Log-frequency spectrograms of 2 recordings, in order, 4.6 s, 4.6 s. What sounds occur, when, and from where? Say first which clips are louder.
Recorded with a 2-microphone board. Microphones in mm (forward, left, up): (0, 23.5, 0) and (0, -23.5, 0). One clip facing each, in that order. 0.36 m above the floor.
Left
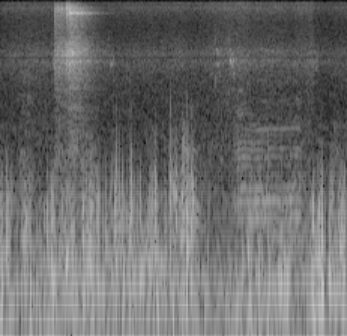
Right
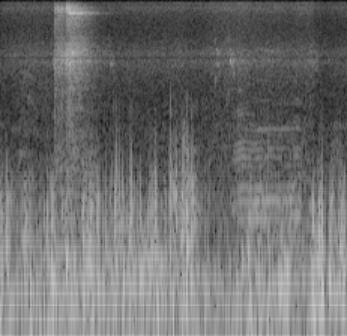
0.7 s a dropped coin: right 1 dB; 50° right (ahead or behind), 2.0 m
